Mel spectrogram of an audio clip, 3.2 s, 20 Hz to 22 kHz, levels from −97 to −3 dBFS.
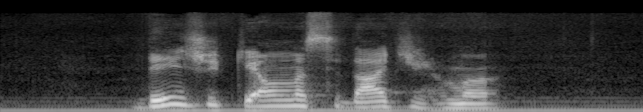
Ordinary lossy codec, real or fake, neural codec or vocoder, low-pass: AAC, 96 kbps; fake; codec, 32 kHz, 1.9 kbps, SNAC; 14.4 kHz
